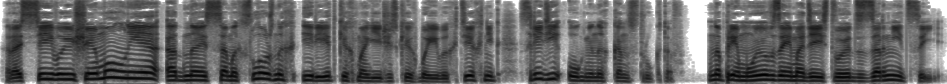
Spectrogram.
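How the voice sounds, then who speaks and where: A man reads a fantasy audiobook in the first person, measured and expressive. His voice sits a little higher than most men's. The sound is close and dry, with no room around it. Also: dry recording. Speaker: audiobook narrator.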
